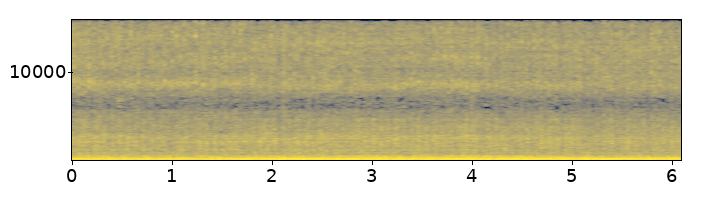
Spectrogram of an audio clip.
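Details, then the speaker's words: 1963 MTD Lawn Flite lawn tractor single-cylinder engine at its first start after replacing all ignition components: a steady, fast, even idle with no misfire or knock. It is running okay, though the clutch isn't working. "oh well I was interesting the clutch is not working put it in gear and it just takes off but it's running okay"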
